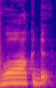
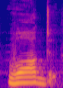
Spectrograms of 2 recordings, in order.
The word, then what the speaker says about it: walked: देखिए मैं आपको बता दूं, अगर आपको के से पहले L लिखा मिले तो हमें L का उच्चारण नहीं करना।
